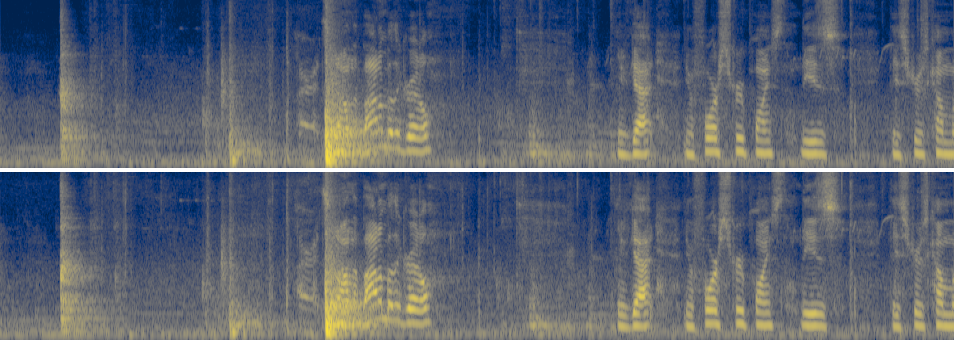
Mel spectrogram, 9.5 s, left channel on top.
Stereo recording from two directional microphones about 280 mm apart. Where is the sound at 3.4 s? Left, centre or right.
Right.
